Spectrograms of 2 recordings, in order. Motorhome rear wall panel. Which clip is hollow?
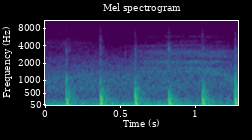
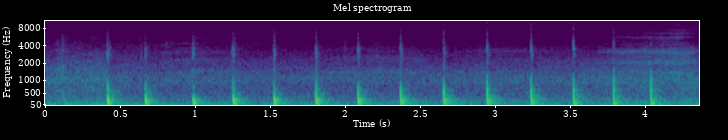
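The first.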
